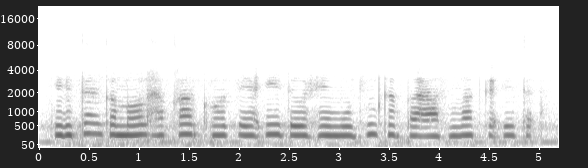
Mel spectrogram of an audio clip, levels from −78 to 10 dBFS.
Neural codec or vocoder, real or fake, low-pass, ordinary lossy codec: autoencoder, 48 kHz, 32 numbers a frame, DAC-VAE, trained on Japanese speech; fake; 19.8 kHz; none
